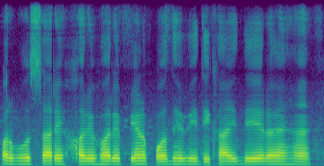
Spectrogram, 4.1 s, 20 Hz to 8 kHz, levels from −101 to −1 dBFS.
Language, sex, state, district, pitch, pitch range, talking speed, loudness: Hindi, male, Jharkhand, Palamu, 140 Hz, 135-140 Hz, 160 wpm, -18 LUFS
